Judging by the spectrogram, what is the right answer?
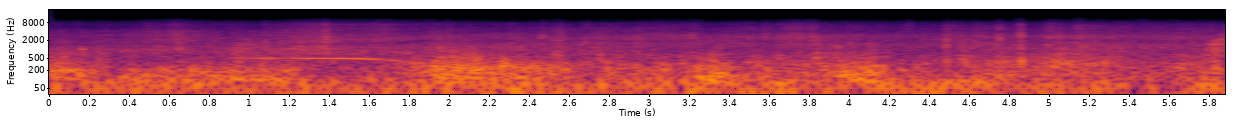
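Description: Wind buffeting the microphone over ocean surf, with a short steady tone about a second in.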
